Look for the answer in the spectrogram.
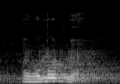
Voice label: "eye", kuman

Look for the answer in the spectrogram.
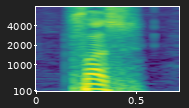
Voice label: "fas", Roon

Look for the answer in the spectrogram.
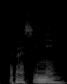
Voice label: "rasine", Biak

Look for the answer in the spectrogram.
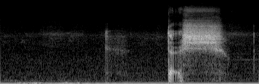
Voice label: "chest", tlacochahuaya

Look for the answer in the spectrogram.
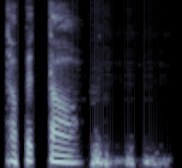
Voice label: Kapingamarangi; trumpetfish

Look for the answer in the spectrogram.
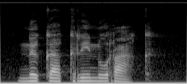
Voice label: "nɨkakri-nurak", Nafe (Kwamera); n my clavicle

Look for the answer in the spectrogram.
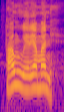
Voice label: "taumi weriamani" next year, Ansus

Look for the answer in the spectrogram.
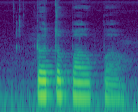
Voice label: "angry", Nukuoro; Nukuoro Talking Dictionary

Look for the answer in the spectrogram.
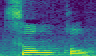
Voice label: Chanka, quechua; corazon

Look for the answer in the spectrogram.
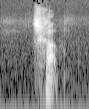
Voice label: "shjab", San Mateo Macuilxochitl Zapotec; think; pensar

